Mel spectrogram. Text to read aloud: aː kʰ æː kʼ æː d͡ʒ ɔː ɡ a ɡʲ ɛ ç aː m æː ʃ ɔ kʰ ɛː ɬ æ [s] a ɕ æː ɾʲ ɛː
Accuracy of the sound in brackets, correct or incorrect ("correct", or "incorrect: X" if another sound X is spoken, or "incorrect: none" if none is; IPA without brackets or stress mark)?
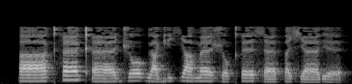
incorrect: θ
